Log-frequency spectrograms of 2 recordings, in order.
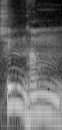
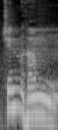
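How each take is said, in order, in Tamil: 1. நாசி ஒலி முதலில், பின்னர் h. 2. நாசி ஒலி முதலில், பின்னர் h.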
